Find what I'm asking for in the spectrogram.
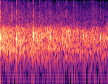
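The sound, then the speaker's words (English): Applause from an audience at a school gathering, marking a rise in student enrollment: dense, steady clapping for about two seconds with a few sharper individual claps standing out, no voices. “Round of applause.”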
